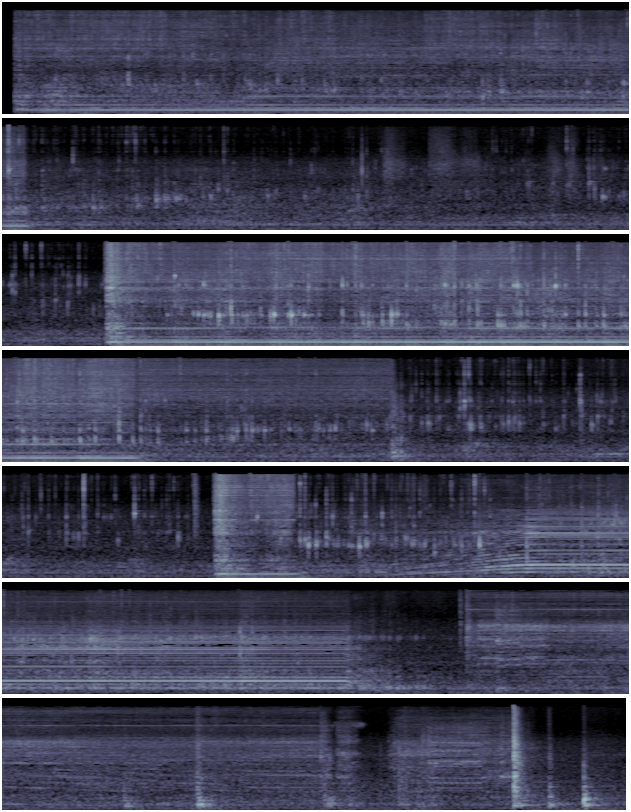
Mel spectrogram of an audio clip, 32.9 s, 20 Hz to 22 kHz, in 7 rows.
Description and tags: An automatic pod-style coffee maker. The machine sounds are loud and jarring. You can also hear some coffee pouring into a cup, the water filling and the machine spewing out the coffee pod.
Recorded on a Samsung Galaxy S3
